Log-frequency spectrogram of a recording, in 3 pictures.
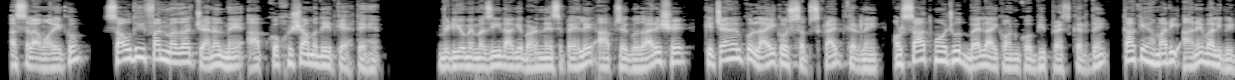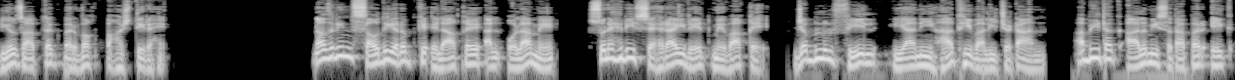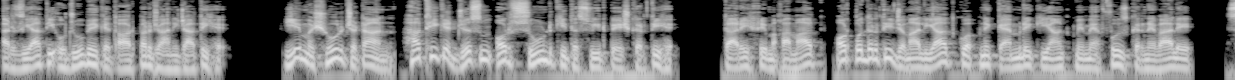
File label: Saudi Fun VO; Voiceover; Saudi FunMaza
